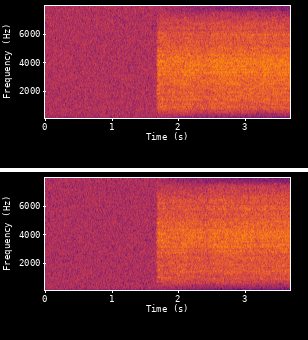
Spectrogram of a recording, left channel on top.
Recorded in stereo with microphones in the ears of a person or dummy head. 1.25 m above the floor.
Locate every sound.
1.7 s keys jangling: 30° right (ahead or behind), 4.5 m; by 3.7 s 45° right (ahead or behind), 5.5 m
